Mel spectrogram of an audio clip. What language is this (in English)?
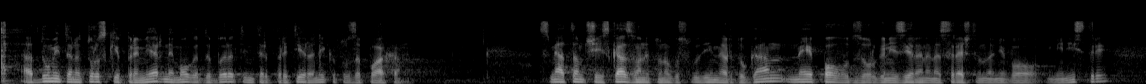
Bulgarian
